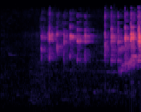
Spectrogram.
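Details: Captive African lovebirds in a Kerala aviary produce a rapid run of thin, high chirps, then a louder burst of shrill squeaky twittering, with faint background noise.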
